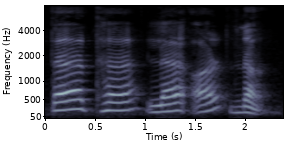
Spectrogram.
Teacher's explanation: इनके उच्चारण में हमारी जबान ऊपर वाले दांत को छूती है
